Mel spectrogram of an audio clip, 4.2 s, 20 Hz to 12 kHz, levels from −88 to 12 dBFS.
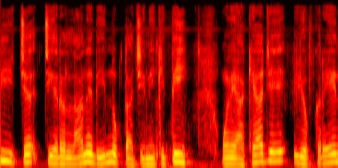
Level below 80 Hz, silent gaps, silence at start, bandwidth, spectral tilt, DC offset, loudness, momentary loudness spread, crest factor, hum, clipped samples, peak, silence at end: -58 dBFS; none; 0 s; 11 kHz; -6 dB/octave; under 0.1%; -23 LUFS; 5 LU; 16 dB; none; under 0.1%; -8 dBFS; 0 s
